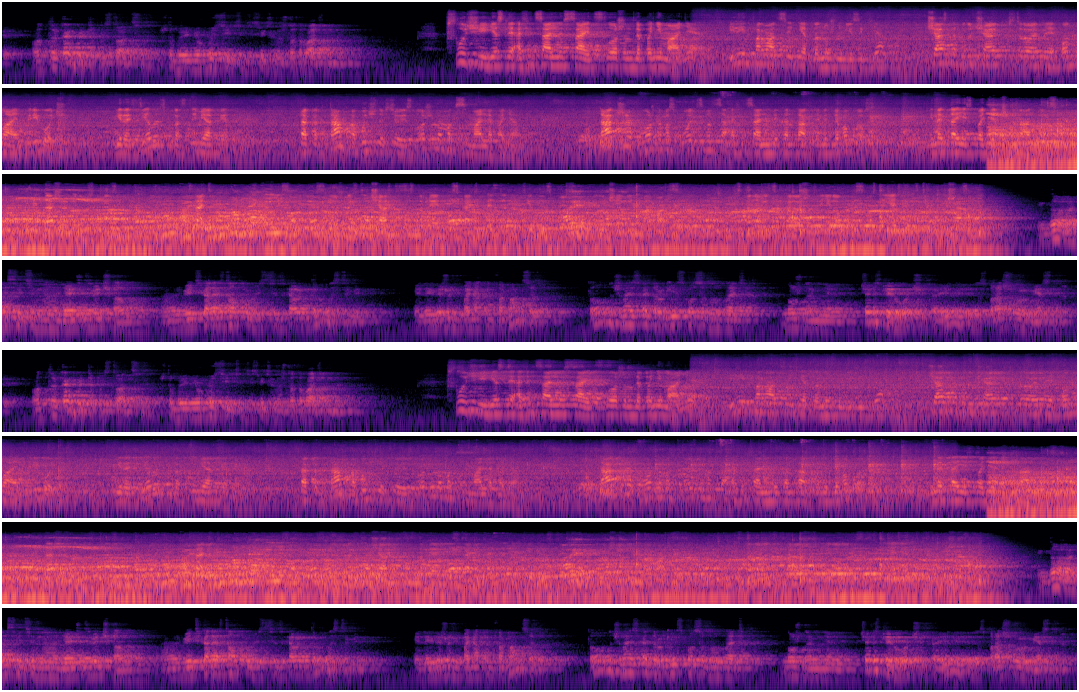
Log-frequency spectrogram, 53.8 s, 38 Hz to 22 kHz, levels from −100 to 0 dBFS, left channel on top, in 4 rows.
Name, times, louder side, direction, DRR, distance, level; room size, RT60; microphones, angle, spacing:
voice 1, 0.4-4.3 20.4-21.1 28.9-29.5 39.8-41.9 42.3-44.8 45.5-47.0 47.6-49.5 50.0-50.8 51.0-53.6, right 1 dB, 20° right, 0 dB, 6.8 m, -46 dB
voice 2, 5.6-8.8 9.1-11.1 11.6-14.5 14.8-16.5 17.2-19.9 20.9-24.4 25.0-26.8 27.1-28.6 29.3-29.4 30.0-35.5 36.0-38.3 38.6-39.1, left 4 dB, 85° left, 0 dB, 3.8 m, -39 dB
sound 1, 8.6-25.4, right 2 dB, 55° right, 4.6 m, -45 dB
sound 2, 25.7-39.1, left 1 dB, 25° left, 3.0 m, -33 dB
28.5 x 23.5 x 6.2 m, 1.3 s
head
